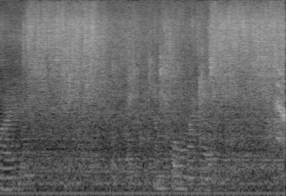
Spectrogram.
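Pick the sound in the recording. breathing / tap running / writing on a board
tap running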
